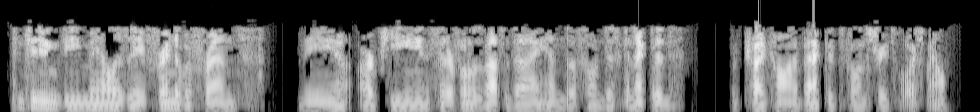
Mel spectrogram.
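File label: Police Dispatch, Scanner audio recording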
